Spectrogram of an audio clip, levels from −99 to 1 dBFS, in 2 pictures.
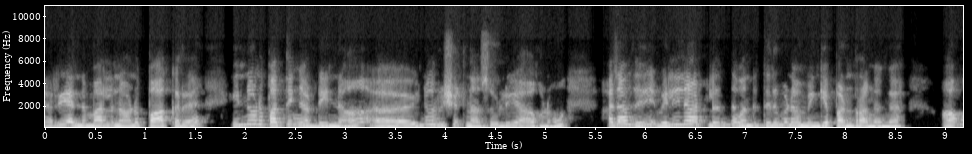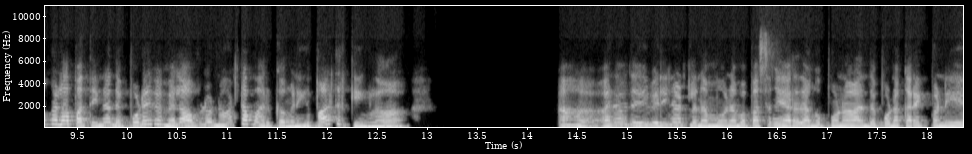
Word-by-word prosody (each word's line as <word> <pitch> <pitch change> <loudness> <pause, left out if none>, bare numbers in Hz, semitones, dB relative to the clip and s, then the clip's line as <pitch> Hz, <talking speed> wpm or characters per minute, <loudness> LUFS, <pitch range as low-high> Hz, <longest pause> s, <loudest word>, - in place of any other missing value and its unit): நெறைய 255 +10 -1
இந்த 245 - +1
மாரில்லாம் 240 +1 +2
நானும் 265 +4 -2
பார்க்கறேன். 235 +1 +2 0.4
இன்னொன்னு 360 +4 -2
பார்த்தீங்க 285 +1 +1
அப்டின்னா, 225 -3 +1 0.3
அ - - +2 0.4
இன்னொரு 315 +4 -3
விஷயத்த 285 0 -1
நான் 210 -1 -1
சொல்லியே 245 +6 -2
ஆகணும். 200 +5 -1 0.5
அதாவது 325 -1 +2 0.2
வெளிநாட்லருந்து 310 -1 0
வந்து 240 +1 +1
திருமணம் 270 -3 +1
இங்கே 245 +3 +2
பண்ணுறாங்கங்க. 210 -5 +2 0.6
அவங்கல்லாம் 360 +2 -1
பார்த்தீங்கன்னா 275 +2 0
அந்த 245 -3 0
புடவை 355 +5 0
மேல 255 - +1
அவ்வளோ 300 +6 -4
நாட்டமா 325 +3 -1
இருக்காங்க. 205 -2 0
நீங்க 235 0 0
பார்த்திருக்கீங்களா? 220 - 0 1.8
ஆ - - 0 0.4
அதாவது 295 +2 -2 0.2
வெளிநாட்ல 275 0 -1
நம்ம 230 0 +3
நம்ம 230 0 +2
பசங்க 245 +4 -3
யாராவது 245 +1 +2
அங்கே 225 0 -1
போனா 235 +1 +2
அந்த 220 -1 +1
பொண்ண 230 +1 +1
கரெக்ட் 235 +1 -1
பண்ணி 240 0 +2
250 Hz, 140 wpm, -23 LUFS, 230-295 Hz, 1.8 s, நம்ம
